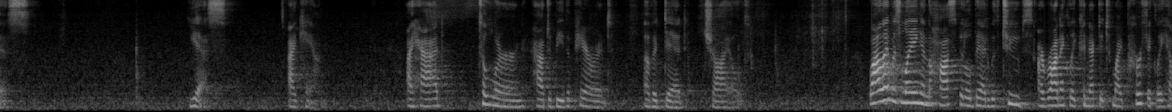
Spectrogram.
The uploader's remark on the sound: Each episode of Crash Radio features local musicians, writers, and storytellers presented as a live event in Asheboro, NC, which is then edited for broadcast. This episode was recorded live at Carolina Taphouse in Downtown Asheboro.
